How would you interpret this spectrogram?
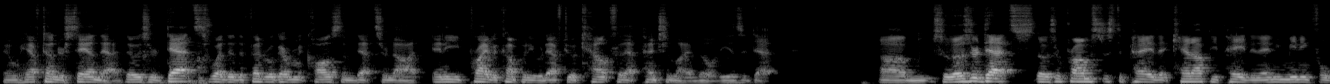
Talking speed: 220 wpm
